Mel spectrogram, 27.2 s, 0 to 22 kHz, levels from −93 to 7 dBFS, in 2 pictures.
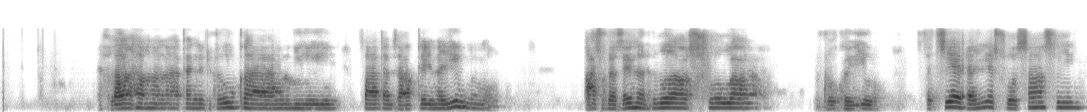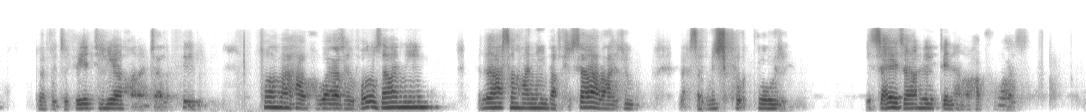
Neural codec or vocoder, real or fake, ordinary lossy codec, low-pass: codec, 16 kHz, 1 kbps, FreqCodec, smaller model; fake; none; none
